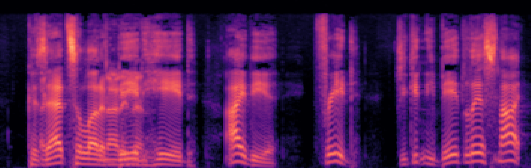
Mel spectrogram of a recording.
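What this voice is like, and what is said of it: Attempted New Zealand accent. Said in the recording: “trying to nail the New Zealand accent ... That's not bad, actually ... It's not bad at all ... it's not bad. It's terrible.”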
